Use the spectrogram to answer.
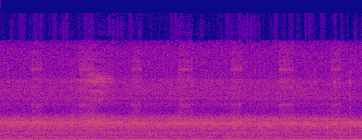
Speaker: Now, obviously, you can hear how loud everything is at the moment. That's with all the fans on high.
